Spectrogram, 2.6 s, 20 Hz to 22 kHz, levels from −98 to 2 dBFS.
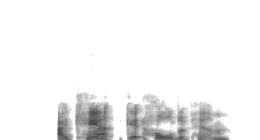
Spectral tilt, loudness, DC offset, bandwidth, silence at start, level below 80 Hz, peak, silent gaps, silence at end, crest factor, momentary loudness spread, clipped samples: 1 dB/octave; -32 LUFS; under 0.1%; 7.4 kHz; 0.55 s; -86 dBFS; -12 dBFS; none; 0.35 s; 24 dB; 16 LU; under 0.1%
